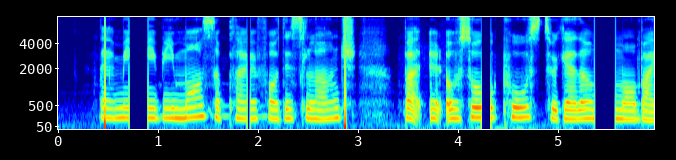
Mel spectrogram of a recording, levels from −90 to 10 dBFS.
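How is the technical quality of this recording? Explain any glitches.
The recording has two kinds of processing glitch that break up the speech six times.

Invalid numbers at full scale occur at 0.46 s and 2.86 s. A calculation produced infinite or invalid values, which were pushed to the largest sample value for a whole block: 4 ms the first time and 8 ms the second, which fits 64-sample and 128-sample blocks. Because the blocks are so short, each one is heard as a single loud bang.

Blocks of digital silence occur from 0.70 to 0.90 s (192 ms), 1.88 to 1.92 s (about 36 ms), 4.23 to 4.32 s (95 ms) and 5.36 to 5.57 s (211 ms). A block of zeros was played in place of the audio, so the audio drops out abruptly and returns with no fade, leaving holes of varying length.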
